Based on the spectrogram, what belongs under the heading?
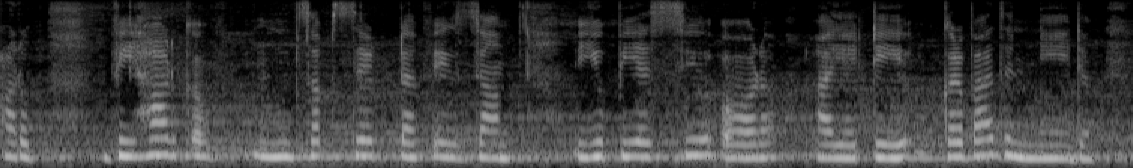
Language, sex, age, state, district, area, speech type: Maithili, female, 18-30, Bihar, Purnia, rural, spontaneous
